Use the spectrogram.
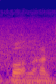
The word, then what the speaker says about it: Port LeHunte: But look, spot here, Port LeHunte Jetty, that's how it's pronounced, is pretty stunning.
